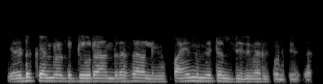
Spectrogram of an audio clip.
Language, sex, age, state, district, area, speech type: Kannada, male, 18-30, Karnataka, Mandya, rural, conversation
